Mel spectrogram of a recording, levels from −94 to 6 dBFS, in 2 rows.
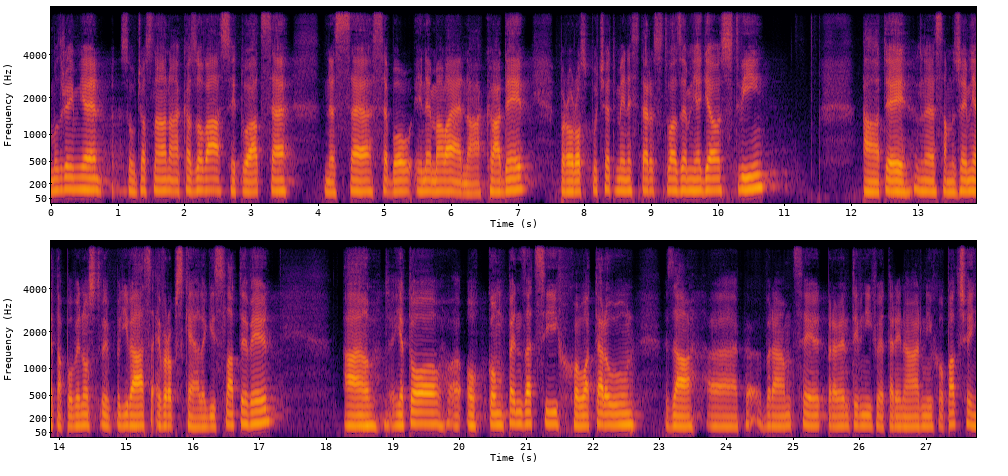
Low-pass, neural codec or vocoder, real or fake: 7.2 kHz; codec, 16 kHz, 0.5 kbps, X-Codec, WavLM features, trained on Multilingual LibriSpeech; fake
